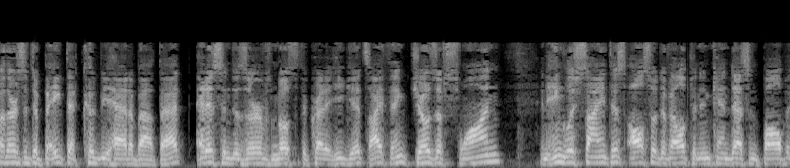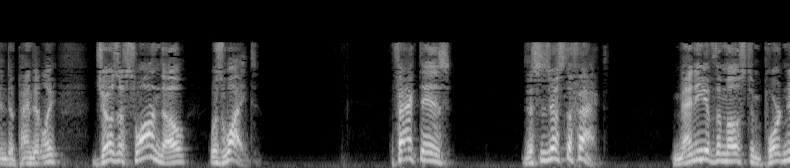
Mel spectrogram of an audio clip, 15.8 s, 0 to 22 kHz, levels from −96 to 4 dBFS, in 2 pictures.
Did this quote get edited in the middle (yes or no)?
no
